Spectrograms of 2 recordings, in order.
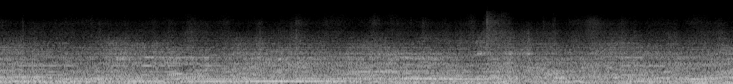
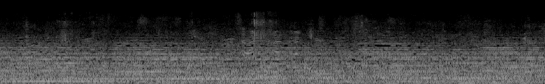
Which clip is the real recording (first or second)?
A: second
